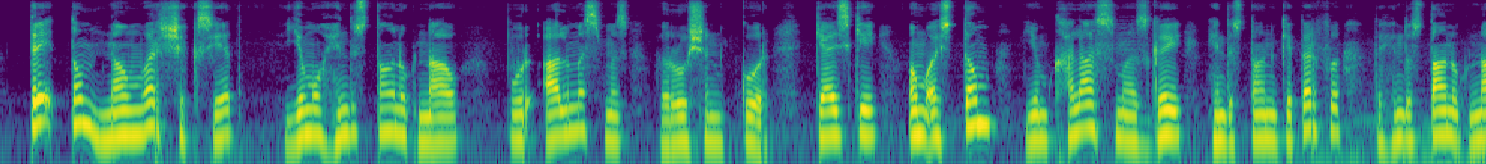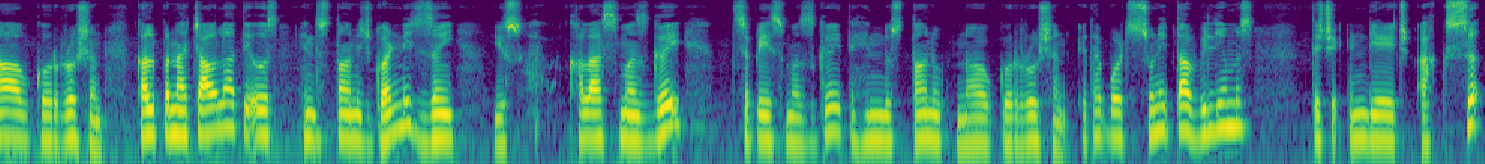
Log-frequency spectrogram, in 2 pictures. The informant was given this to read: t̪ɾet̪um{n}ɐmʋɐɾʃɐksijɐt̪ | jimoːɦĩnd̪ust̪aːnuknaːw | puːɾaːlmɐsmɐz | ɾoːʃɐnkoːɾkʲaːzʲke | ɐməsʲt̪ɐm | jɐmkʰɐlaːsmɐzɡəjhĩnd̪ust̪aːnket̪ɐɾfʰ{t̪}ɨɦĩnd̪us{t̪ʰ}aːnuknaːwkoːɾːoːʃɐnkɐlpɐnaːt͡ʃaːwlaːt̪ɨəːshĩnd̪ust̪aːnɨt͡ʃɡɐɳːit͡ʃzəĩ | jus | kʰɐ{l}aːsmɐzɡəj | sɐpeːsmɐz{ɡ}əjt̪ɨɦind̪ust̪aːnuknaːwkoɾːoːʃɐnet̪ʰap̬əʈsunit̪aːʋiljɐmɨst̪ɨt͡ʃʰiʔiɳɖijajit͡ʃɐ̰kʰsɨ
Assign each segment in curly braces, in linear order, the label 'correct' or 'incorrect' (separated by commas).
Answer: correct, correct, incorrect, correct, correct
